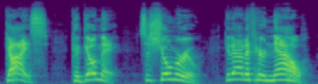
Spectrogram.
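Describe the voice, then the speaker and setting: A brash, hot-tempered young half-demon as a story reader acts him out. The storybook voice is pushed higher and swings widely in pitch. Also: big pitch swings, measured pace, bright, forceful tone, exaggerated voice. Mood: desperate pleading.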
